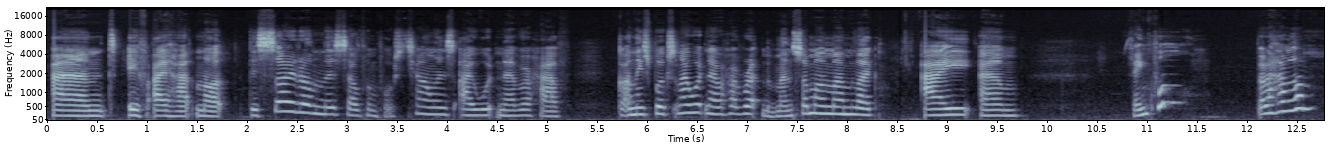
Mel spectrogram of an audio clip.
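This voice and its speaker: A woman's voice: medium pitch, animated, moderate pace, fairly bright tone, clear, resonant tone. A woman from Iceland with an Icelandic accent, whose first language is Icelandic, candidly reviewing books on her vlog in a wry, rambling way with many restarts. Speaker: book vlogger. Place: seated indoors with books on her lap.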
